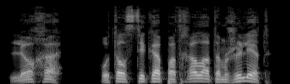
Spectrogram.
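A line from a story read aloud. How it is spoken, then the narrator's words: Hissed. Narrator (Russian): зашипел Ванька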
